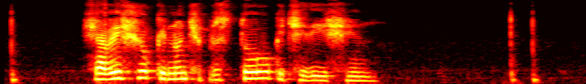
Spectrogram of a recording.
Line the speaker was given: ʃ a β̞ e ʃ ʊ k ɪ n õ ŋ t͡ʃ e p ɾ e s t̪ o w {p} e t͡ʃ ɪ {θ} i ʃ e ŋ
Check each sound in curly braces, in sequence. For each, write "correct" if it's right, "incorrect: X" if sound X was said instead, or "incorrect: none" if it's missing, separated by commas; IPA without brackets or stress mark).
incorrect: k, incorrect: ð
